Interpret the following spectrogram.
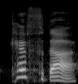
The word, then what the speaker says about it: calf: 그게 있어야 되고 먼저 그게 있고 나서 그 다음에 주인공은 calf다. calf라는 애가 L 발음을 하지 않습니다.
